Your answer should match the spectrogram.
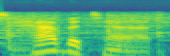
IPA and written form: ˈhæb.ɪ.tæt (habitat)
